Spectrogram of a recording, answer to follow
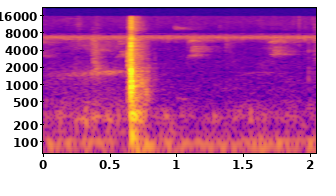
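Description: A single sharp click about two-thirds of a second in, at a clay comal over a wood fire where tortillas are cooking; otherwise only quiet background.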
